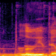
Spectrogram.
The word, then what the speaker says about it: Louisville: Worcester number two uh Louisville we know that one we know it's French so when you see Lewis it's actually not Lewis it's actually Louie Louisville like Louis Vuitton right Louisville my wife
